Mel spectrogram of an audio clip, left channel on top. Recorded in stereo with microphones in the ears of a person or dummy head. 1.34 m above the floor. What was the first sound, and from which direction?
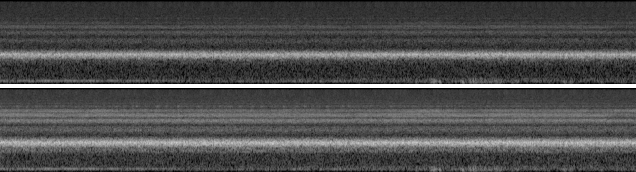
An insect, 35° right (ahead or behind).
